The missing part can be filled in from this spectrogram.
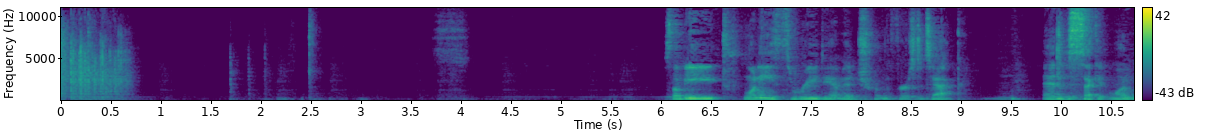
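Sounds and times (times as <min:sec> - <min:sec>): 
dice clattering as someone rummages through a pile: 0:00.0 - 0:00.8
speech: 0:06.1 - 0:09.1, 0:09.9 - 0:10.7.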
